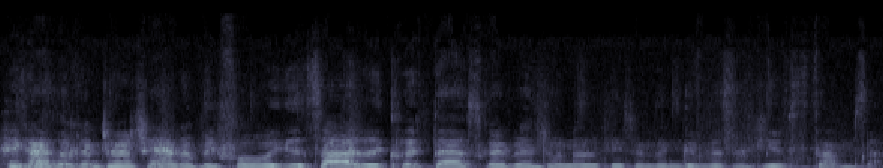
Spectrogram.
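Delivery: rattled-off, rushed, way too fast delivery. A girl doing her mom's channel intro for her: way too fast. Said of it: "That was way too fast".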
